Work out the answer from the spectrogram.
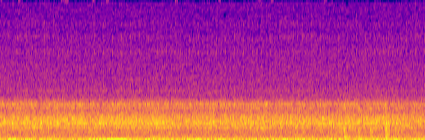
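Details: Constant hiss and low engine-like hum fill the room, with no distinct animal sound.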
